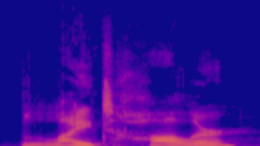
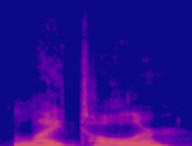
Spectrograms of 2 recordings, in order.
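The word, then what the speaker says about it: Lightoller: I also tend to say light hauler. I tend to put another h in his name. Uh it's lighter. It's hard for me to say. I I don't know where I got light holler from. Um but someone pointed out that I've been I say his name wrong every time. I never really noticed that. I guess I just Yeah. Lighter. Loller. I don't know. I'll work on that.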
